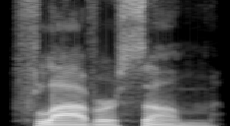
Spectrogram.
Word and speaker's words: flavorsome: and full of flavor notice the pronunciation two schah sounds there Flav some the sauce proved incredibly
